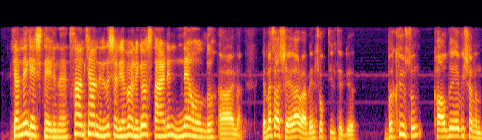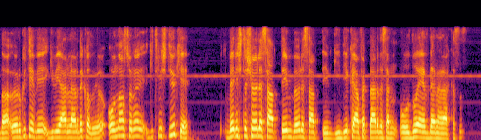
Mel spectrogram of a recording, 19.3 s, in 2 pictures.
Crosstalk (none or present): none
